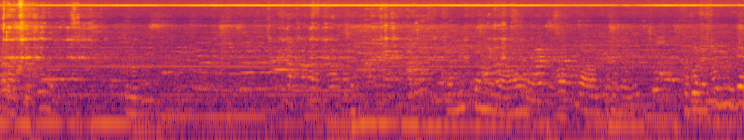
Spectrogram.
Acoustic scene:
cafe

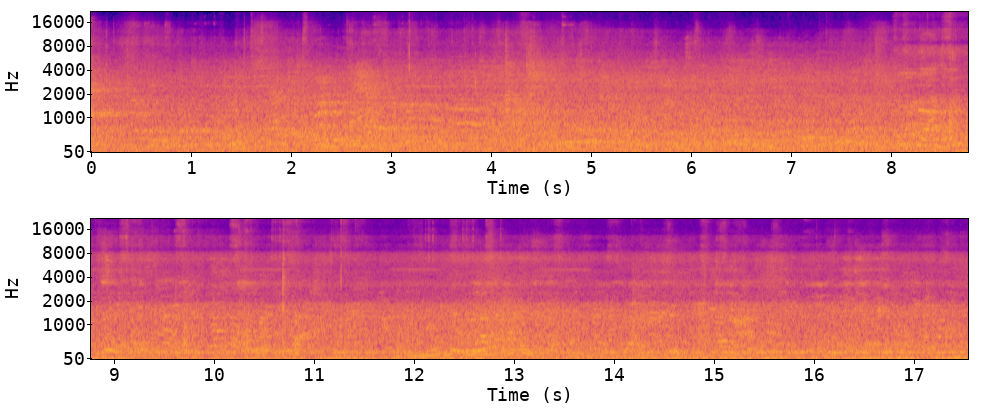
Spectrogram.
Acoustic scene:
crowded indoor space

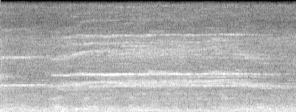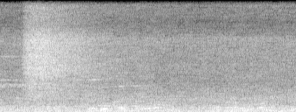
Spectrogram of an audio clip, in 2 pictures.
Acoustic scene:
subway station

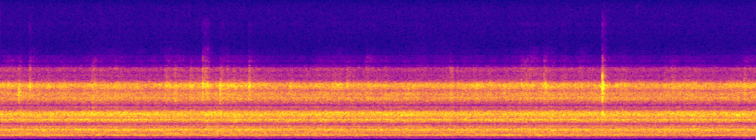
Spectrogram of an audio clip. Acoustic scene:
subway train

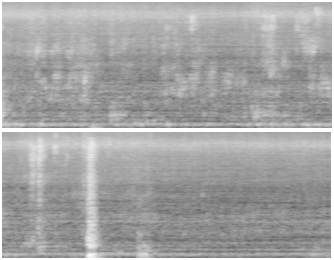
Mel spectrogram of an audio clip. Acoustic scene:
kitchen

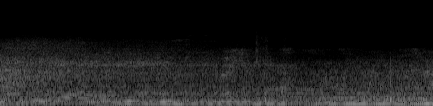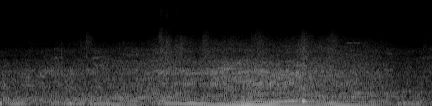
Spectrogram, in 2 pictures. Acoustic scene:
street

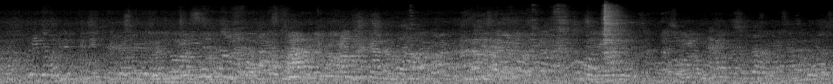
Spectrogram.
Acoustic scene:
crowded indoor space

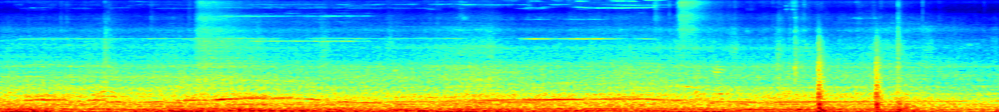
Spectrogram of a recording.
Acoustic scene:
bus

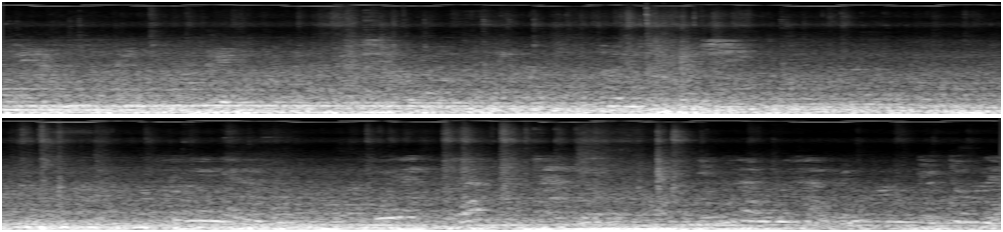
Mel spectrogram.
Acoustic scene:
bus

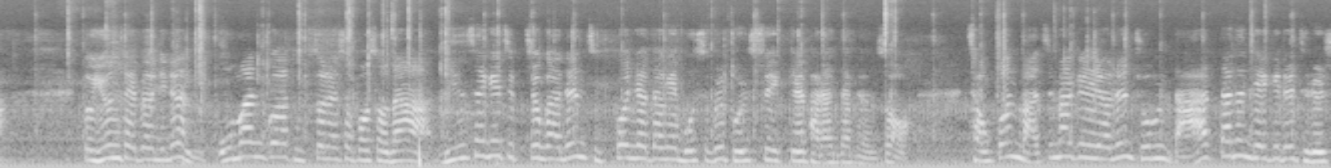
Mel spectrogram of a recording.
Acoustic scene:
car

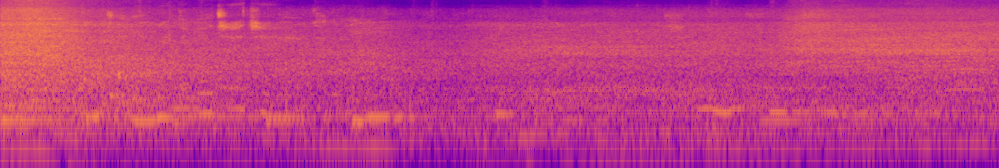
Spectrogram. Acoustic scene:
street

